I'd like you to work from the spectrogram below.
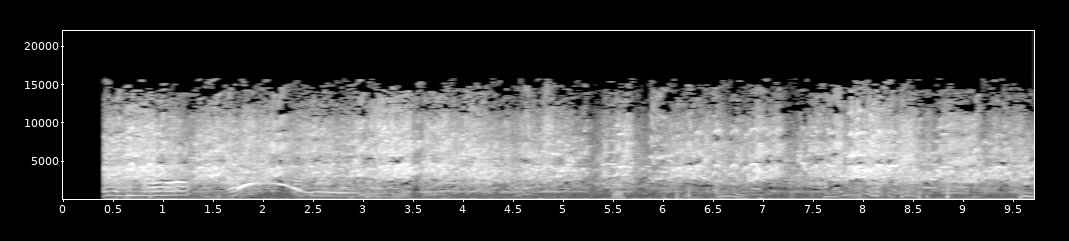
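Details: Over 100 rainbow-coloured lorikeets gather at a daily bird feeding at a holiday park on Burrill Lake, Ulladulla, New South Wales south coast; the flock fills the air with dense, continuous shrill screeching and chattering, with a few lower whistled sweeps near the start.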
